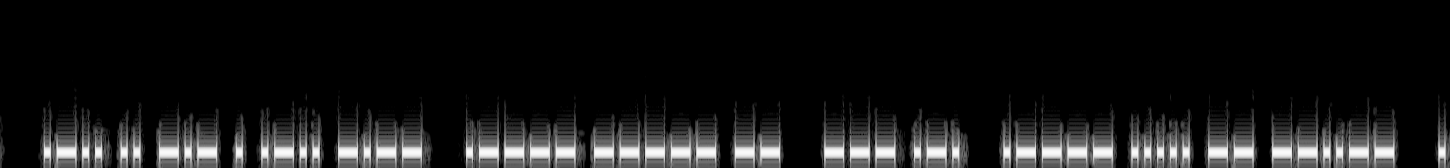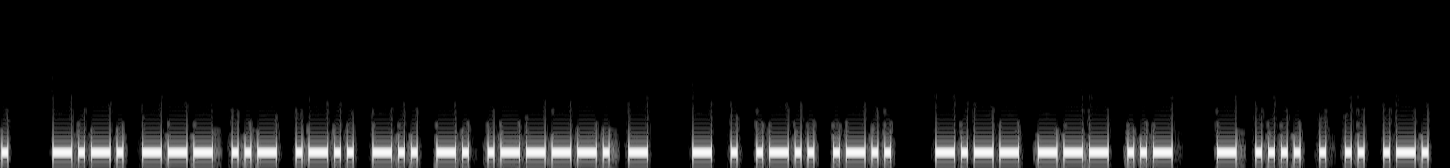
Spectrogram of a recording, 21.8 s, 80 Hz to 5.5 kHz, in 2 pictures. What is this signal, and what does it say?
Morse code, heard as a keyed tone, about 25 wpm, 600 Hz. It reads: LIKELY 10M OR 15M, I COULDN'T TELL YOU THEIR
